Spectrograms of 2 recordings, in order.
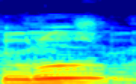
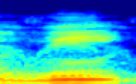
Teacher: اس کے بارے میں جو ہے یہ قاعدہ ہے کہ یہ را جو ہے یہ زبر اور پیش کی حالت میں پر ادا ہوگی موٹی، لیکن زیر کی حالت میں باریک ادا ہوگی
